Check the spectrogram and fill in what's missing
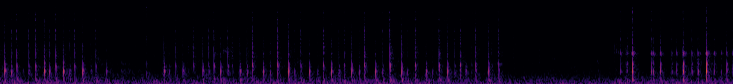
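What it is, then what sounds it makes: Plastic paddle hairbrush. Fingernails rapidly tap and scratch the plastic handle and back of a Wet Brush plastic paddle hairbrush held in both hands. The result is a dense run of short, dry clicks over a low, steady rumble, with a faint pitched ring on some taps. The tapping thins out briefly near the end, then picks up again.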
